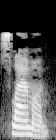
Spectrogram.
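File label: "slam on", English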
